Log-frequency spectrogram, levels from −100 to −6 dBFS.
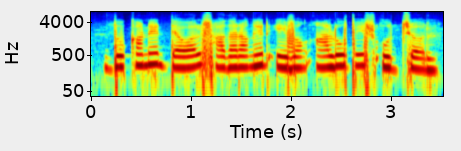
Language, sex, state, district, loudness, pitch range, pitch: Bengali, female, West Bengal, Alipurduar, -13 LUFS, 225-255 Hz, 230 Hz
